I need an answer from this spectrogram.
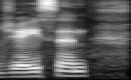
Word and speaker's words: Jasion: Again, this is the Jasion, if you pronounced it as it's spelled. I've heard some people call it the Jason, but regardless of how you pronounce it, it's a fantastic little foldable bike.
